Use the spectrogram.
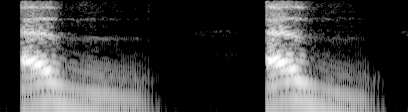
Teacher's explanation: الذال حرف يخرج من طرف اللسان مع أطراف الثنايا العليا، يعني هذا اللسان وهذا طرفه وهذه الأسنان العليا وهذا طرفها، نضع الطرف على الطرف. · Term: حرف الذال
